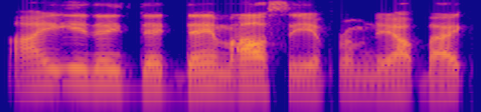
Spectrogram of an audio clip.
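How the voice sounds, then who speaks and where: A man's voice: on the high side, moderate pace, pushed and bright, smooth, no echo, dull audio. A man hosting a podcast in casual chat, laughing and teasing his co-hosts. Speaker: podcast host.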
